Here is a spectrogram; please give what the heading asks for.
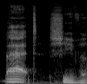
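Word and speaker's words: Bat Sheva: That's how it's pronounced. Bat Shiva.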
